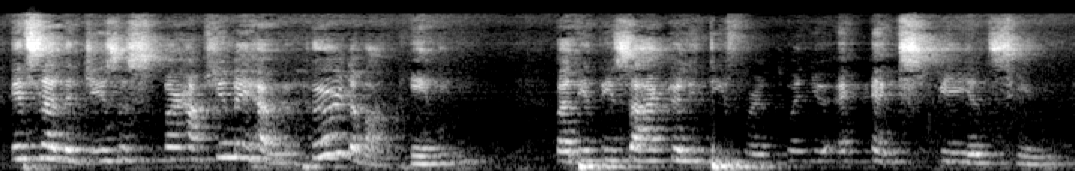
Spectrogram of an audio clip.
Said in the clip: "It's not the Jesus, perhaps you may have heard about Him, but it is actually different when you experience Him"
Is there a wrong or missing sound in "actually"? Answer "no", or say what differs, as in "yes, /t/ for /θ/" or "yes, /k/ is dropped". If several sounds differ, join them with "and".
no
